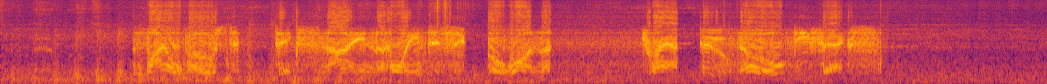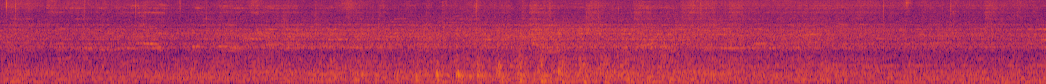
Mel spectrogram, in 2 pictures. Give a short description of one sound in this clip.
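A freight train rumbles past on the tracks.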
